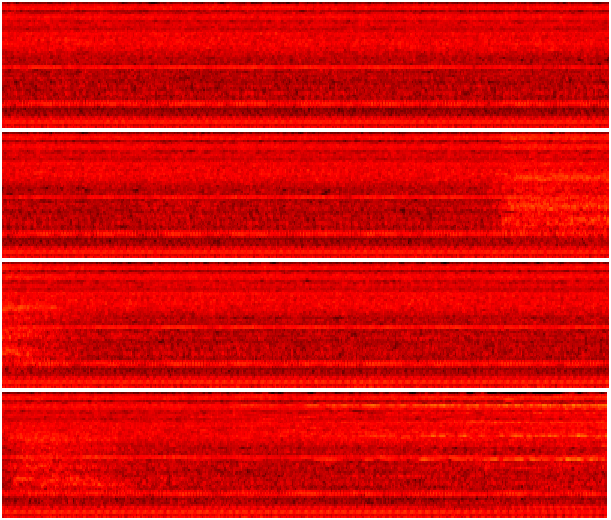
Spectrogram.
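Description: Shin-Keisei electric commuter train standing at the platform, its onboard equipment humming steadily with several steady tones. Two brief hissing swells come about seven and twelve seconds in.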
